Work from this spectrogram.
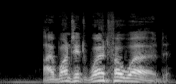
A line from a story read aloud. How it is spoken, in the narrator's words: snapped Nick irritably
